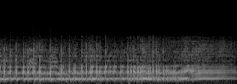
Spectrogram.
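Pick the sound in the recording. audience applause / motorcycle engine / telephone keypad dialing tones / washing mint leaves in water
motorcycle engine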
